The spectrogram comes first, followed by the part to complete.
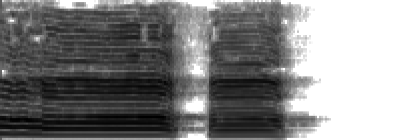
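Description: A young woman wailing in tears, crying out "Ma-aah!" in a long held wail that falls slightly in pitch, then a second shorter wail about a second in.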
